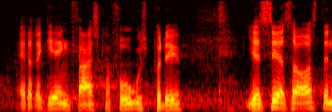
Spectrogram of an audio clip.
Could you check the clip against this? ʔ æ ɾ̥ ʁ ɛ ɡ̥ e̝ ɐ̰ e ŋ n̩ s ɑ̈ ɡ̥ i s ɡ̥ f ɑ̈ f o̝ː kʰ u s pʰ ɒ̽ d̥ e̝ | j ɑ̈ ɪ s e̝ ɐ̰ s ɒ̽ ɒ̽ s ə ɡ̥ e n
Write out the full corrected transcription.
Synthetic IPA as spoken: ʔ æ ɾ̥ ʁ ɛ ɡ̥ e̝ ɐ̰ e ŋ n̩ f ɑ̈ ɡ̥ i s ɡ̥ h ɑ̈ f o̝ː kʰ u s pʰ ɒ̽ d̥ e̝ | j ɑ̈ ɪ s e̝ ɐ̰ s ɒ̽ ɒ̽ s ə d̥ e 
